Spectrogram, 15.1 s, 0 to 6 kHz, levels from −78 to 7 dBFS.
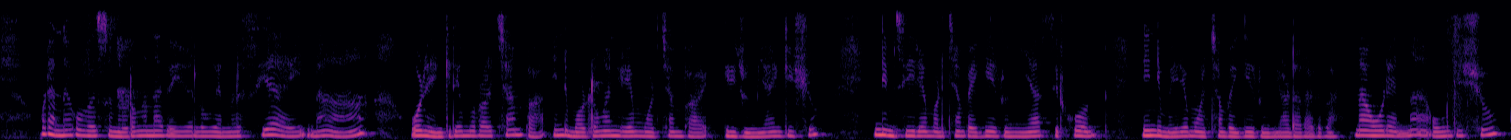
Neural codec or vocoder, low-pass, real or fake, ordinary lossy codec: none; 5.4 kHz; real; none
